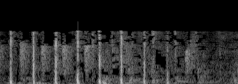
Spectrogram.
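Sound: meeting attendees applauding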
